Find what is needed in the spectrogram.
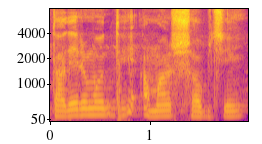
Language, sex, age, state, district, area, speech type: Bengali, male, 30-45, West Bengal, Bankura, urban, spontaneous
